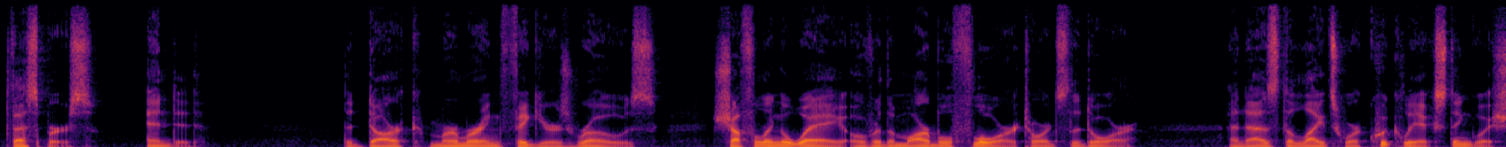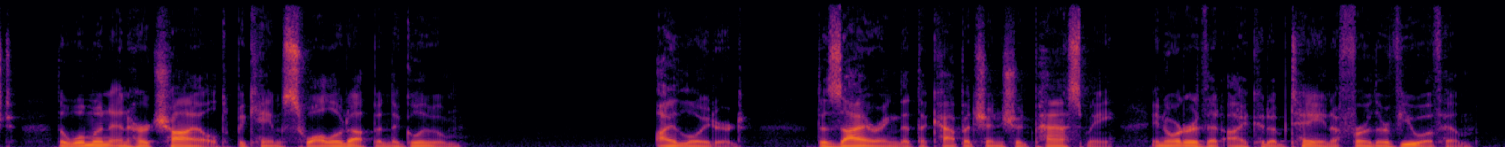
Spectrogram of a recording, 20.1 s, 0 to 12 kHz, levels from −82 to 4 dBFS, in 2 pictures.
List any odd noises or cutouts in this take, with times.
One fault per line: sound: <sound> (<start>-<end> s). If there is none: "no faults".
no faults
